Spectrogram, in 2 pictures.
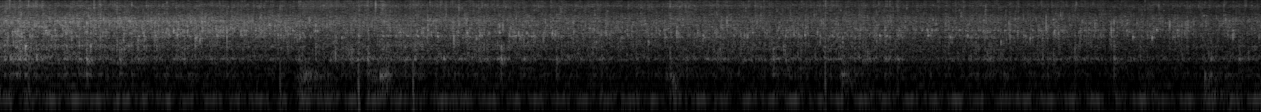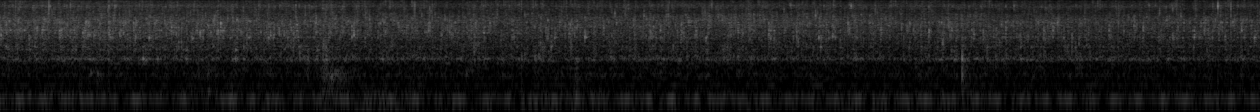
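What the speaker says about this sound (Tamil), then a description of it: "பாருங்கள், நல்லா ஃப்ரை ஆகிடுச்சு. இன்னும் கோல்டன் ஃப்ரை ஆகணும்." Onions and green chillies fry in a pan for chicken biryani, a continuous close sizzle and crackle that holds steady for the whole stretch and eases slightly toward the end, with no voices.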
